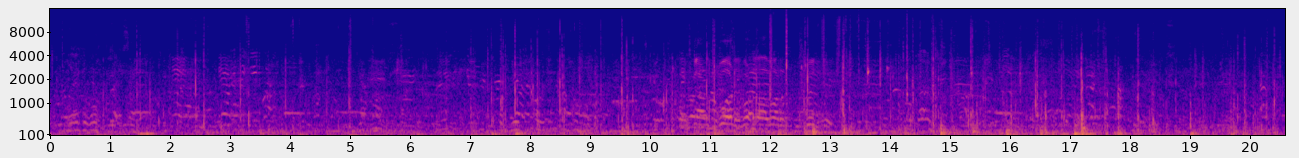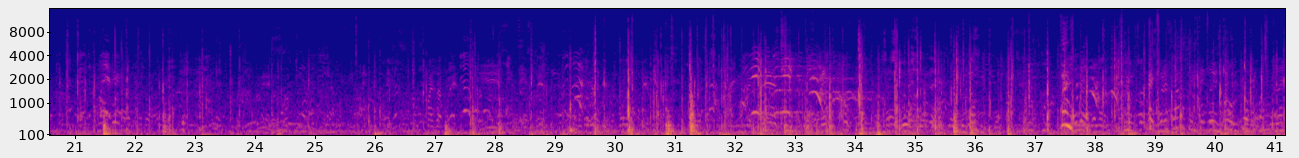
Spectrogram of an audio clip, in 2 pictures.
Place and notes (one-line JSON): {"title": "Sé Nova, Portugal - Santa Cruz Sport Field", "date": "2015-01-11 18:30:00", "description": "Santa Cruz Sport Field.\nZoom H4n.", "latitude": "40.21", "longitude": "-8.42", "altitude": "91", "timezone": "Europe/Lisbon"}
